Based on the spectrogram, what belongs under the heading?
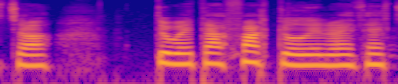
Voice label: "ffagl", Welsh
